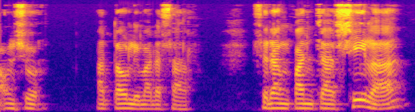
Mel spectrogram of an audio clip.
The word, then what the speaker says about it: Pancasila: atau lima dasar sedang Pancasila dengan huruf dewanagari dengan huruf e-nya tanya panjang memiliki arti lima aturan tingkah laku yang penting 5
